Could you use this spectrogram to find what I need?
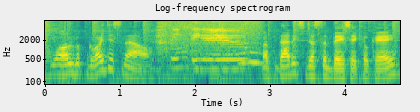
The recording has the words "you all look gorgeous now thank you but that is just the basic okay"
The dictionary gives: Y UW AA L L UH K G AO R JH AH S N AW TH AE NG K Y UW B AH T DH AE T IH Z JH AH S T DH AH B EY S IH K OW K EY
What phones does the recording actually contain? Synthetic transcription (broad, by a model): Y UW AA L L UH K G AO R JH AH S N AW T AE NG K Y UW B AH T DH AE T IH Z JH AH S T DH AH B EY S IH K OW K EY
